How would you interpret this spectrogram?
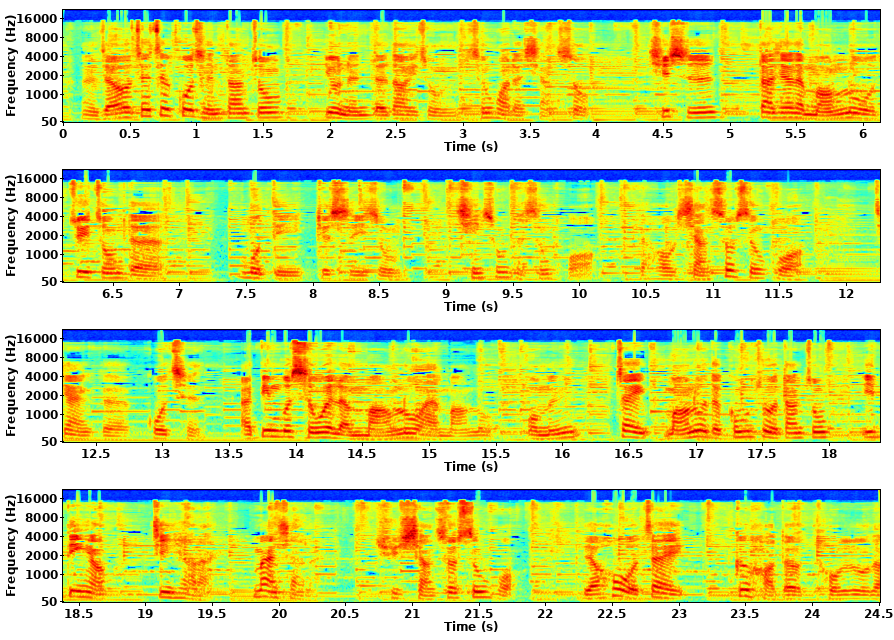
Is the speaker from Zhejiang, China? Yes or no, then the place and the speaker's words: yes; Zhejiang, China; 因为我就出生在茶的产地浙江，自小就是跟茶为伴。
